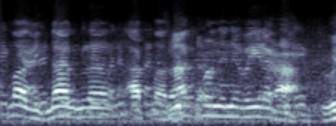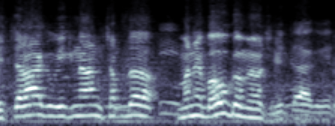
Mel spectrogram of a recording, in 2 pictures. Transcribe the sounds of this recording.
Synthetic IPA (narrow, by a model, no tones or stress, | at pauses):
t̪maʋɪɡnanəat̪maakpəɳd̪ineʋəiɾaa | ʋɪt͡ʃɾaɡʋɪɡnanʃəb̚d̪ə | mənebəɦuɡəmjot͡ʃʰeɪt͡ʃɾaɡʋi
